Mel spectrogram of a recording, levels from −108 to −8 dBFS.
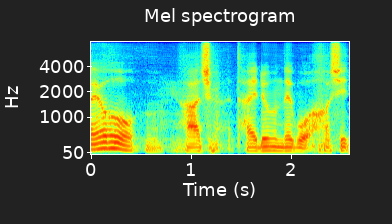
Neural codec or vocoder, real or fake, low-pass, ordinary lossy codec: codec, 16 kHz, 0.3 kbps, FocalCodec; fake; none; none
